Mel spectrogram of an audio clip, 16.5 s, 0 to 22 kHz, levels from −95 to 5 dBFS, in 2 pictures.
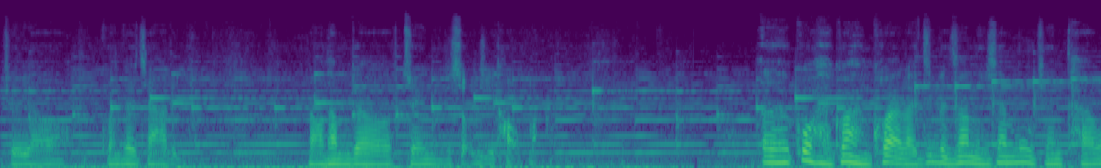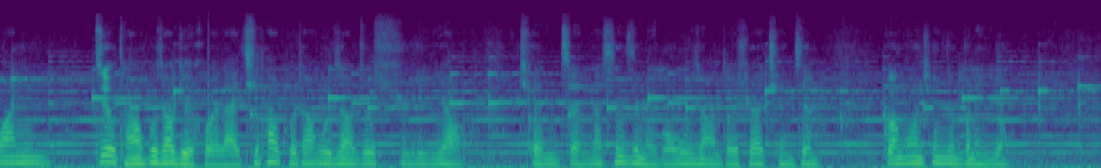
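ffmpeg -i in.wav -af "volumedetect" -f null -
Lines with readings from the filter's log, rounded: mean_volume: -31.3 dB
max_volume: -11.8 dB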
